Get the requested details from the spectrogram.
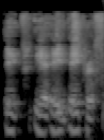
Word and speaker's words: Ypres: Ypres? Is that how you pronounce it? – Ypres. Yeah, the battle of...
